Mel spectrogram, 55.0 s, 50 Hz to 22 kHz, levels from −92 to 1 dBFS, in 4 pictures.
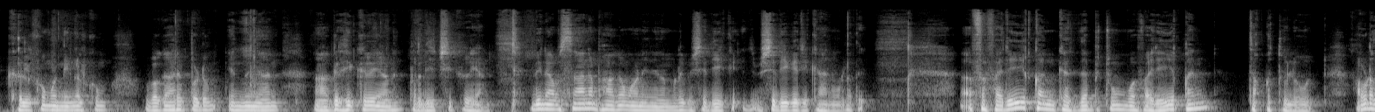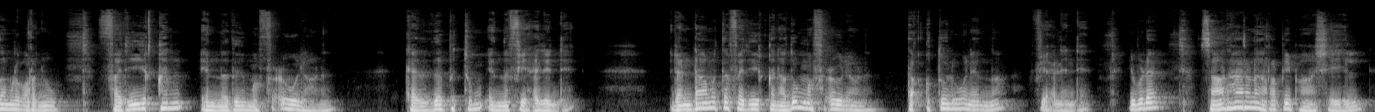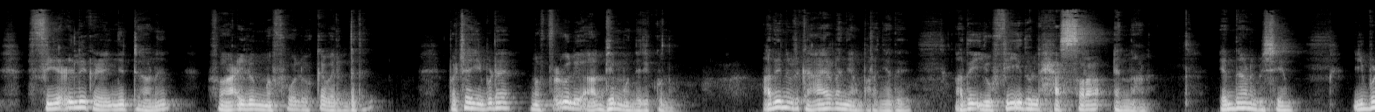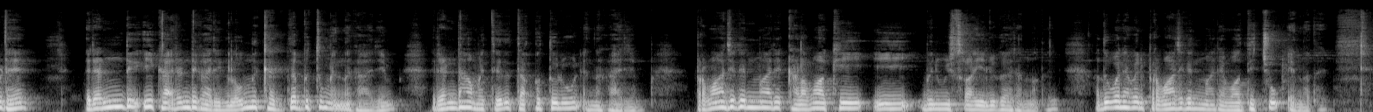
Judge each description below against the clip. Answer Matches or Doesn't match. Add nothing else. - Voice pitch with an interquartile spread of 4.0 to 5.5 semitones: Matches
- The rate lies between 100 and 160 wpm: Doesn't match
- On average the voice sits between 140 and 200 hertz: Doesn't match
